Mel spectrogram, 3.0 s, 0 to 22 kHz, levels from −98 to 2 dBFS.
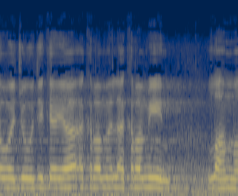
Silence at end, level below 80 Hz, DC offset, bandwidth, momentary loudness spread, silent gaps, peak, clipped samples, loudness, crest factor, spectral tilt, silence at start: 0 s; -44 dBFS; under 0.1%; 11 kHz; 8 LU; none; -14 dBFS; under 0.1%; -27 LUFS; 14 dB; -6 dB/octave; 0 s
